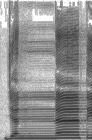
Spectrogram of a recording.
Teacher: Jadi kita siap-siap ke makhraj huruf ta disertai bunyi dengungan. Jannatin, ujung lidah kita sudah siap-siap menempel ke pangkal gigi seri atas ke makhraj huruf ta. Nah, tapi ini dengungnya sedikit saja karena ta ini makhrajnya masih dekat dengan nun. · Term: ikhfa aqrab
